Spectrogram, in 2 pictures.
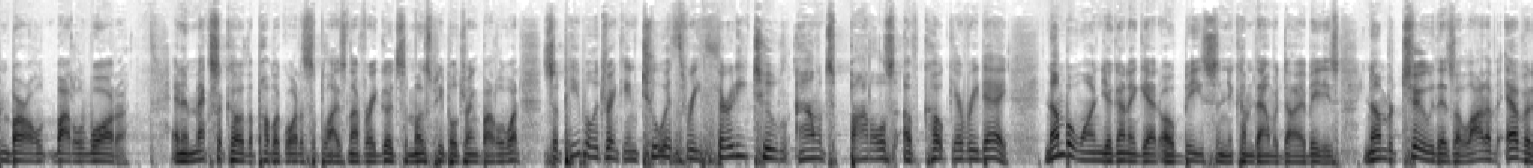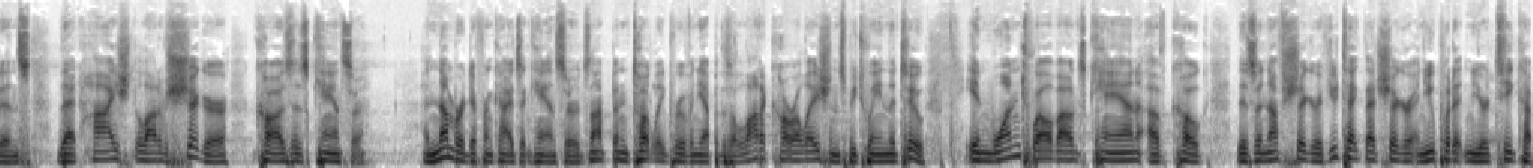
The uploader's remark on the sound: Recorded at CityLab 2015 in London.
